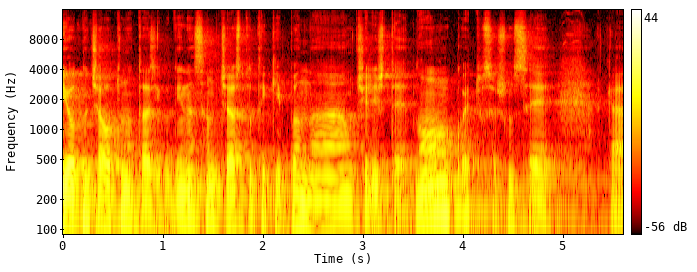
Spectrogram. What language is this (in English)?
Bulgarian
